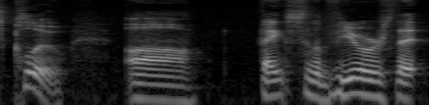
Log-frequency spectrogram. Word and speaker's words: Klugh: Earl Klugh. And I pronounced his name wrong the other day, calling him Klug, but it's Klugh.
